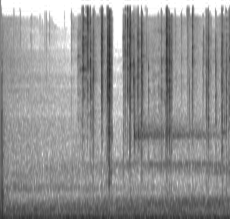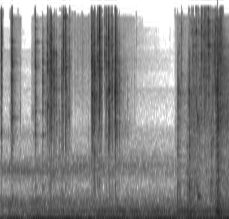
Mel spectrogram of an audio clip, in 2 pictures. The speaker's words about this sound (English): Hey, hold on. I need you to lockpick this door.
